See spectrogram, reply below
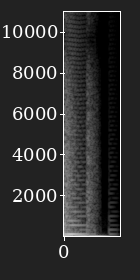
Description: YM Synth Am; SYNTHS; CHIPSHOP DELUXE; CHIPSHOP HITS

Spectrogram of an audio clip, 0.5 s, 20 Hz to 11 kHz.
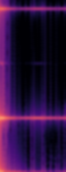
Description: Vibra A4; multi-samples; Vibraphone; CHIPSHOP DELUXE

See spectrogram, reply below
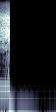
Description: Open hat, techno drum

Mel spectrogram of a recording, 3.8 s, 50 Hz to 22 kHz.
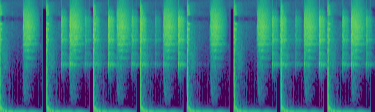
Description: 128BPM Drums No Clap, techno; drum fx; Beats

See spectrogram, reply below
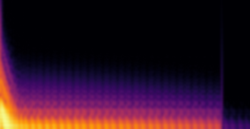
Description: Vermona Kick

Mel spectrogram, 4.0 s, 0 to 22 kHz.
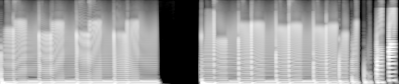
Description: Tech Bass 120 G, techno; musicradar; 120bpm; Bassline

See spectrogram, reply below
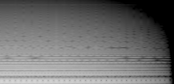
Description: FX Base Jump; SFX; YM; ChipShop Deluxe; ChipShop Hits

